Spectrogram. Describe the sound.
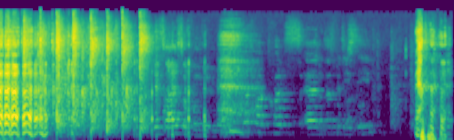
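A short burst of applause from a small group, loud at first and then thinning to scattered claps before fading out, with voices mixed in.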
